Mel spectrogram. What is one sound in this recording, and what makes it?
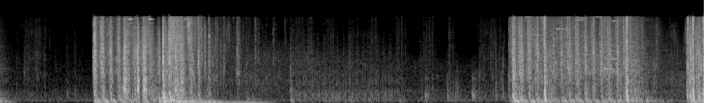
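An automatic rifle fires in loud rapid bursts.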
